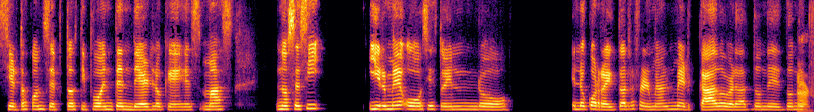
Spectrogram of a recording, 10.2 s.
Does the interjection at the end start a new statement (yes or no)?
no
